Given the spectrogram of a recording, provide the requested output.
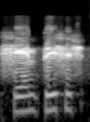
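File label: Speech Sound Russian; DCS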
